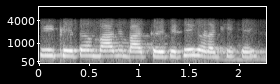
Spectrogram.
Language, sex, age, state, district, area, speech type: Maithili, female, 45-60, Bihar, Sitamarhi, urban, conversation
